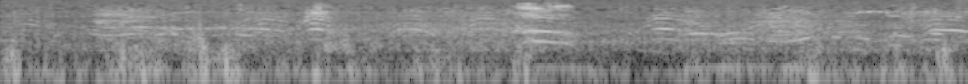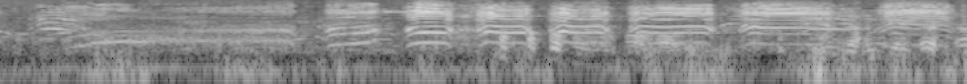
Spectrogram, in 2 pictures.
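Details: Many gulls at Jebudo, being fed shrimp crackers, cry in a noisy chorus of high, arching squeals that grows denser and louder toward the end, with people and a low rumble behind.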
